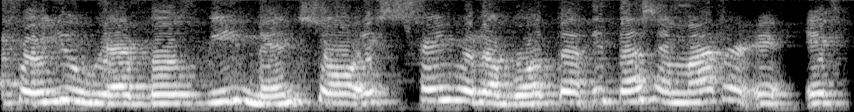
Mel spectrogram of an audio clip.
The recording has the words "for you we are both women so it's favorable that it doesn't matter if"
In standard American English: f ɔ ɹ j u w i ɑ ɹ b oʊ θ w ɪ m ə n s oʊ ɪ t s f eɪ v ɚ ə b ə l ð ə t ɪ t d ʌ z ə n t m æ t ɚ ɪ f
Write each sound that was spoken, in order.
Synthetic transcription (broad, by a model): f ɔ ɹ j u w i ɑ ɹ b oʊ θ w ɪ m ə n s oʊ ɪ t s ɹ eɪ w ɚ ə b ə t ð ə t ɪ t d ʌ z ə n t m æ t ɚ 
